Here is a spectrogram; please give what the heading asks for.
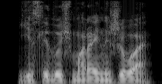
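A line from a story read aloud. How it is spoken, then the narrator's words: Firm voice. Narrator (Russian): твердым голосом произнес он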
